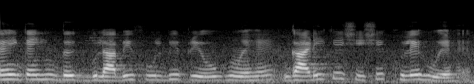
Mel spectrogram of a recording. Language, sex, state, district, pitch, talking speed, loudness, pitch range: Hindi, female, Jharkhand, Sahebganj, 210 Hz, 175 wpm, -19 LUFS, 195-225 Hz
